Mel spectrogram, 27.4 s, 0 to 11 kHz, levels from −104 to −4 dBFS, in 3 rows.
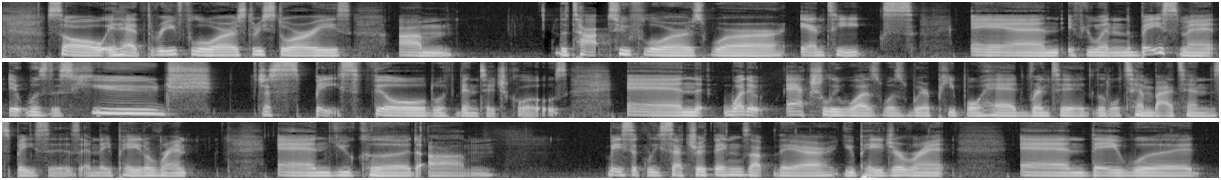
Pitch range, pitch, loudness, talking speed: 115-130 Hz, 120 Hz, -29 LUFS, 150 wpm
